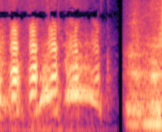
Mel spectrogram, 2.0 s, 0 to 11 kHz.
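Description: A person laughing in a quick run of repeated "ha" syllables, about four or five a second, which cuts off about 1.3 s in. A faint steady hum follows.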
